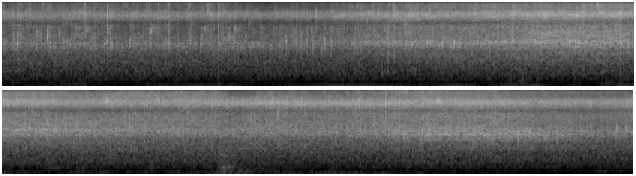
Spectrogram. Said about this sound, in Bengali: এটা আস্তে আস্তে ততক্ষণ ভাজা হোক, ততক্ষণে আমি ঢাকা চাপা দিয়ে দেবো।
